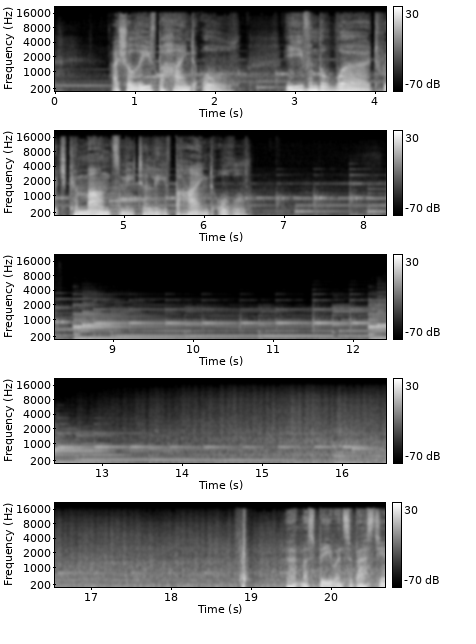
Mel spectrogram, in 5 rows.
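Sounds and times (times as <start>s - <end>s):
speech: 0.7s - 6.6s, 19.6s - 20.6s
train passing along rails: 12.6s - 20.6s.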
